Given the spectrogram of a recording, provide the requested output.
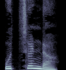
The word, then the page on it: ಉಚ್ಚಂಡ: uccaṇḍa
